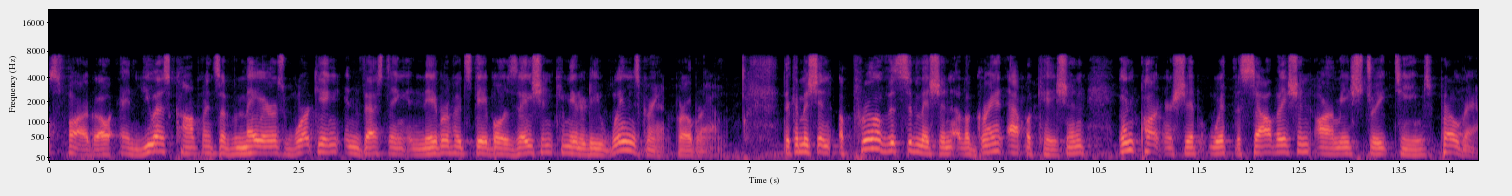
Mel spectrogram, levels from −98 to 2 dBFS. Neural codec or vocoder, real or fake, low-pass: codec, 24 kHz, 3 kbps, HILCodec; fake; 7.2 kHz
